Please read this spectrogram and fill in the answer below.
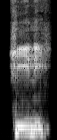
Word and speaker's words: Heaney: Is it pronounced Heaney or Heaney? Heaney, yeah, Heaney, Heaney.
